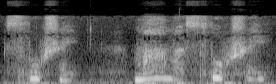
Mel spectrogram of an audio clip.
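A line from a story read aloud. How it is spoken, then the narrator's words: Whisper. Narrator (Russian): шепотом ответил Винси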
